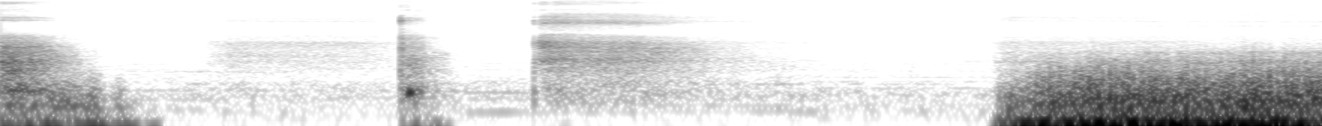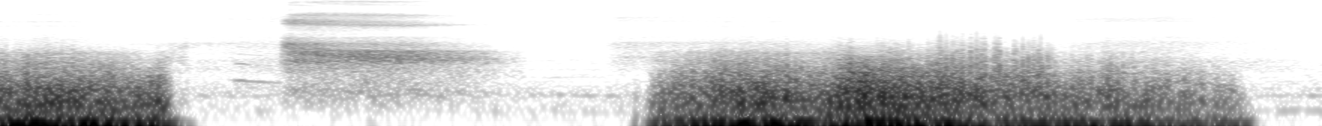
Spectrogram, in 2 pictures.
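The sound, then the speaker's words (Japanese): Two long, warm breaths blown right into the ear, loud and whooshing with a rumbly texture, separated by soft little inhales and quiet pauses. No talking. “うちのあったかい吐息。もっと耳穴に吹き込んであげる。”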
